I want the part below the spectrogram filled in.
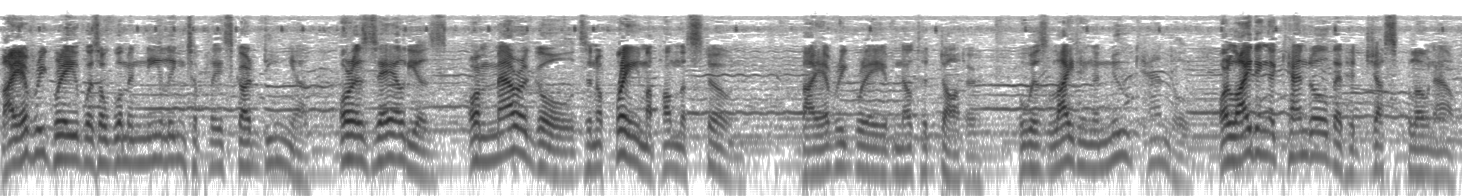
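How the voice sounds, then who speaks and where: A man plays a lyrical storyteller in an audiobook drama. His medium-pitched voice is measured and theatrical, with music clearly playing behind the narration. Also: natural voice. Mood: solemn, lyrical.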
